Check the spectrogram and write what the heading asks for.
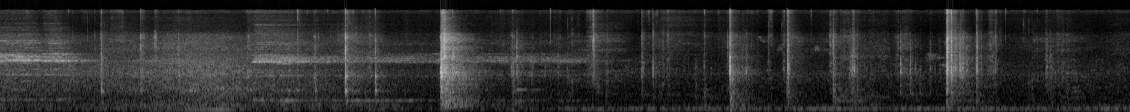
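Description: Hands handling a motorcycle's plastic body panels: scattered clicks and knocks, the loudest a sharp knock a little before halfway. A low steady hum sets in around the middle.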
